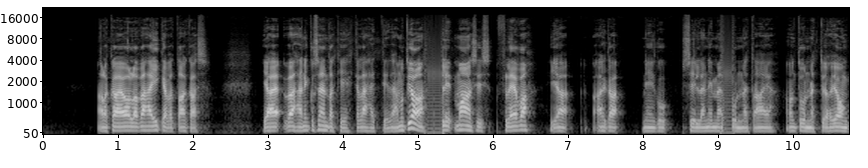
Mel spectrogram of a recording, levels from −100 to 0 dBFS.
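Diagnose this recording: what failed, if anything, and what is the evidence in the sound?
Analogue wiring, intermittent contact: a loose connection briefly opens, cutting out speech with crackle at 5.06–5.37 s before "mä oon siis" and 9.02–9.20 s after "aika niin kuin sillä".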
